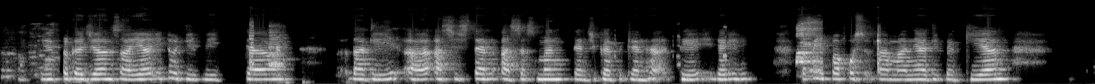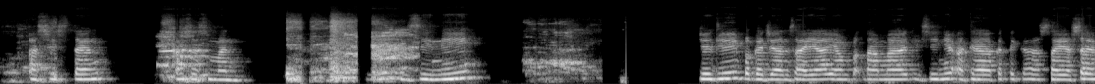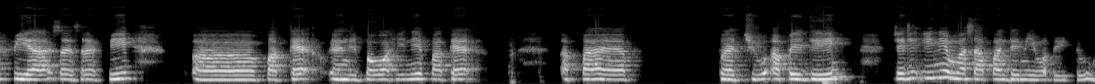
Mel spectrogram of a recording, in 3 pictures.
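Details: Speech of a 27-year-old woman with profound hearing loss (100 dB left, 110 dB right) who received a cochlear implant at age 3 and auditory-verbal therapy; she says her speech became less clear when she stopped practising.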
